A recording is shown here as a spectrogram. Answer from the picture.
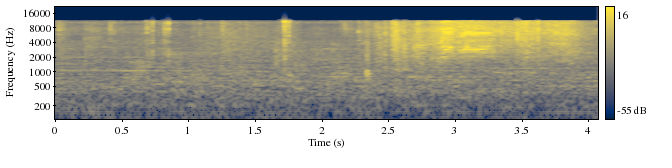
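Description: Food-court ambience: a steady wash of room noise with indistinct background chatter and a few light clicks, and a brief hissing rustle about two and a half seconds in.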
